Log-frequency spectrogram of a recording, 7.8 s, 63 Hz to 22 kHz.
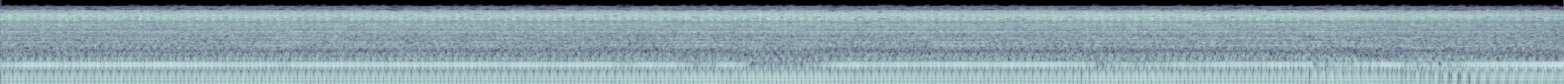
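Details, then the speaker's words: Honda 650 single-cylinder of unknown year, Dyna ignition, aftermarket coil: loud, rough metallic rattle at idle, later stopped, slight smoke; owner suspects crank or heavy piston slap, unconfirmed. "that don't sound good what the hell that's not good at all sounds like it's the crank the Piston's got a ton of slap"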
